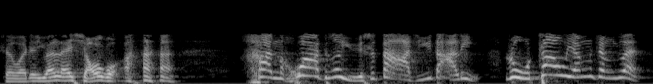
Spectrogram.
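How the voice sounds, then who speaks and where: A man doing a sly, unhurried old chancellor. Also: extremely high pitch, big pitch swings, voice pushed up, exaggerated voice. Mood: calm, sly. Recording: tinny lo-fi phone-like sound.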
